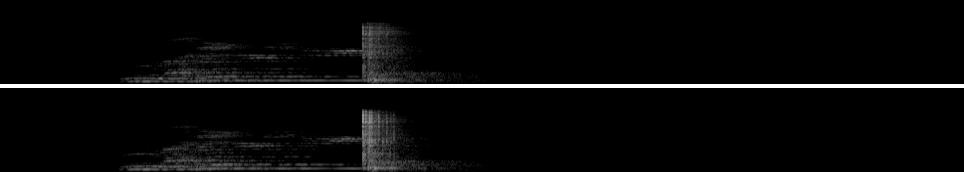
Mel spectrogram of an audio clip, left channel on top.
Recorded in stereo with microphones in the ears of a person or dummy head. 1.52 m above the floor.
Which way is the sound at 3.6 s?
45° right (ahead or behind).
